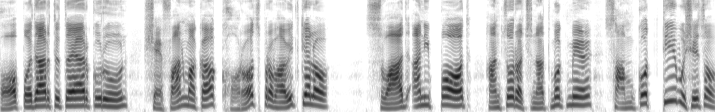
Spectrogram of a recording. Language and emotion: Goan Konkani, surprised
